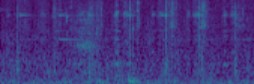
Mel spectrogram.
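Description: A few faint clicks and knocks of the segment flaps on an electromechanical totalisator digit display flipping up as the unit is worked by hand to change the digit.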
